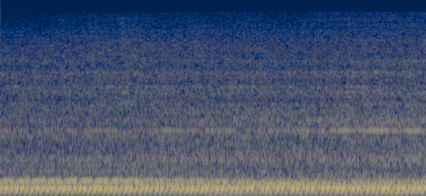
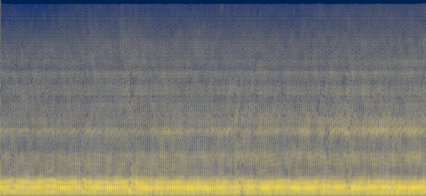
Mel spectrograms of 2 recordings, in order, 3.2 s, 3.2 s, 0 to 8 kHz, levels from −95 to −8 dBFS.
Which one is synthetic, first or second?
second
